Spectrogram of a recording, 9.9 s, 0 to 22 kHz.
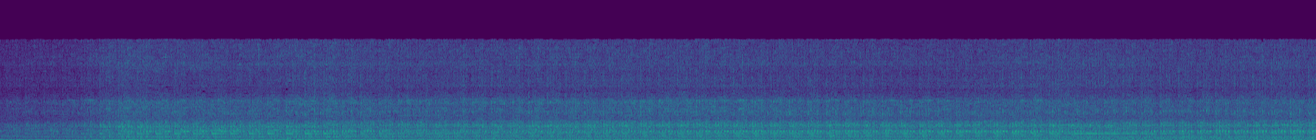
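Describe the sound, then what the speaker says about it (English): A Cummins diesel engine in a 2002 Blue Bird bus idles with a deep, steady rumble and rattling clatter, starting up loud within the first second and running evenly. "Motor sounds great."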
